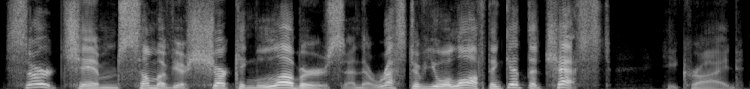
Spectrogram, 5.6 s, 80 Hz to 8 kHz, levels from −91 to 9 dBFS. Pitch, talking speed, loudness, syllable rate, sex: 155 Hz, 205 wpm, -20 LUFS, 4.2 syllables/s, male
